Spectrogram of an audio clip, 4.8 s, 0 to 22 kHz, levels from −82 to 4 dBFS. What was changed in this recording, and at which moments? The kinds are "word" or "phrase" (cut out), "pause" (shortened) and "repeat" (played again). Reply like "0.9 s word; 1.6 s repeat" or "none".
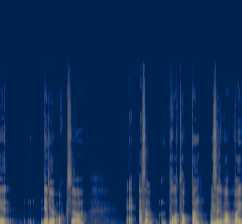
1.0 s word; 2.7 s pause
